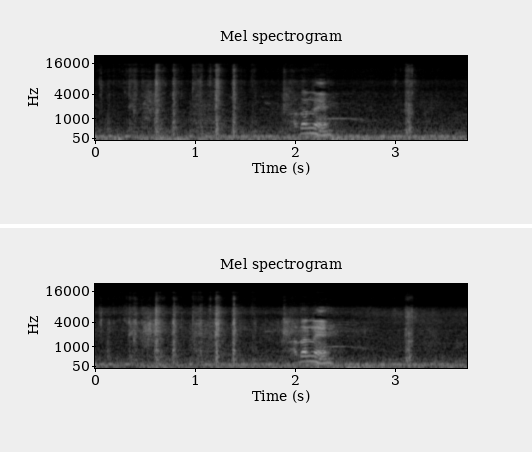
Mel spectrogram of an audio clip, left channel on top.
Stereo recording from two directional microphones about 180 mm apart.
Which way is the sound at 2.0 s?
5° left (ahead or behind).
